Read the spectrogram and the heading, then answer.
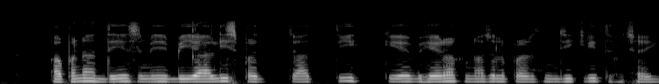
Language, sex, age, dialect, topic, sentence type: Maithili, male, 18-24, Eastern / Thethi, agriculture, statement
